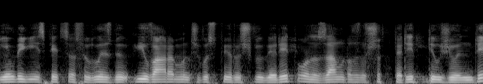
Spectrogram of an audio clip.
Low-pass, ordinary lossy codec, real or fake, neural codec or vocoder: 7.2 kHz; none; fake; codec, 16 kHz, 1 kbps, FunCodec, trained on LibriTTS, 50 frames a second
